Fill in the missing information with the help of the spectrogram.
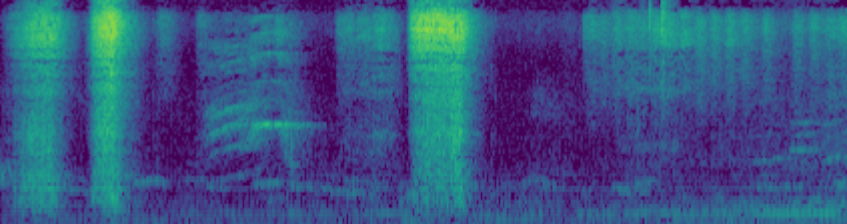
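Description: Two sharp, hissy bursts early on and a third loud burst later, with faint voice and room noise between; ordinary sneezes.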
